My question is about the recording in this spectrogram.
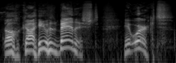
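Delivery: excited high burst. Real, not acted. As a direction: blurt it out thrilled. Spell takes effect.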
